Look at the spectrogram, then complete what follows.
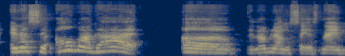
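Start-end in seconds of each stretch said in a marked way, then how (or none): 0.5-1.4 alarmed, worried, frantic and panicked. Retelling going to his mom's house when he did not come home: imitating own frantic voice. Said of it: "'cause I'm frantic".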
